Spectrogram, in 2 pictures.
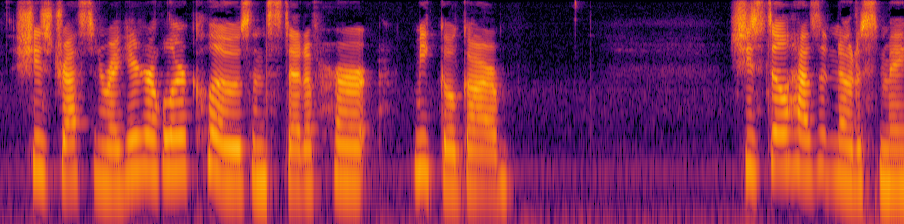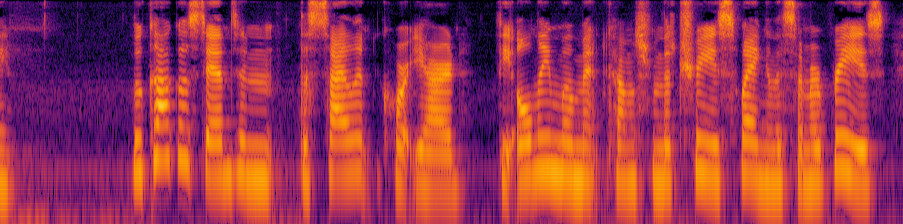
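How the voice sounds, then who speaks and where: A woman reading a visual novel aloud as expressive narration while she plays. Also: a little high, normal speed, clear, resonant tone. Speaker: game player reading aloud.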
